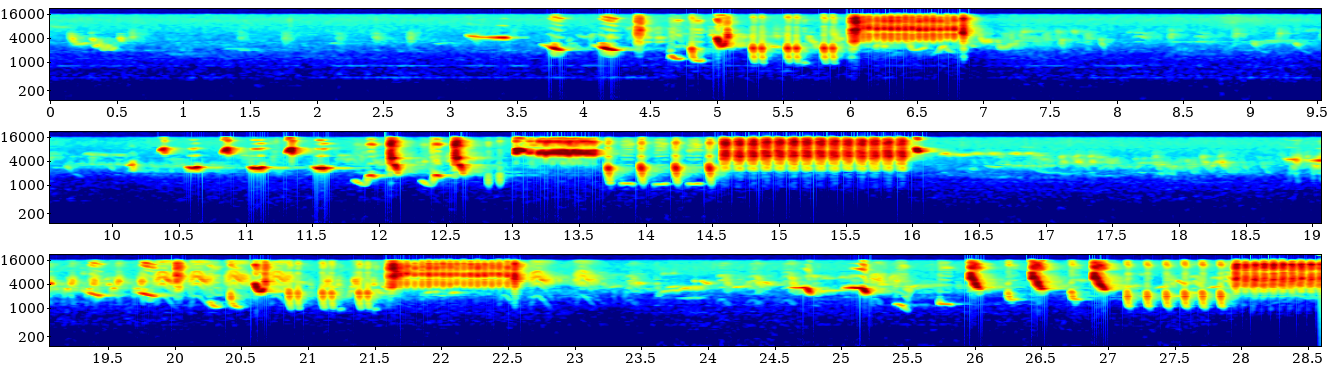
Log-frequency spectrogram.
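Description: Birds chirping in repeated bouts of quick falling chirps, fast trills and short harsh buzzy calls, with quiet pauses between bouts.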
